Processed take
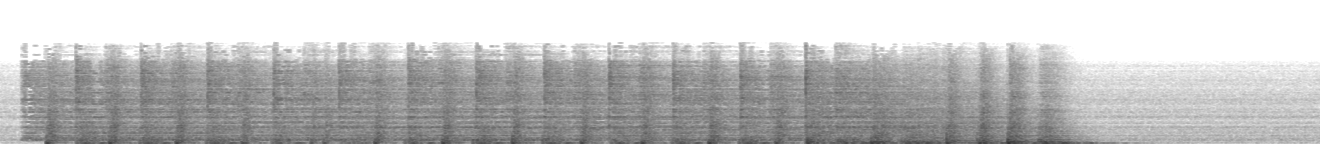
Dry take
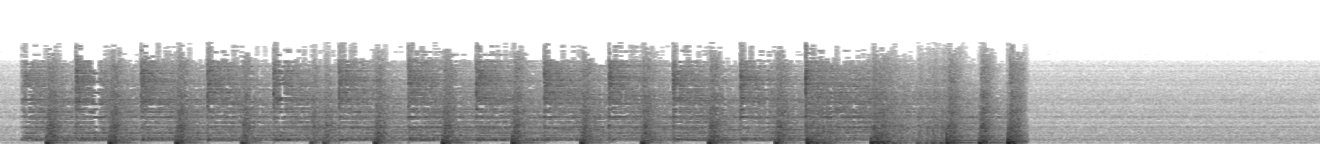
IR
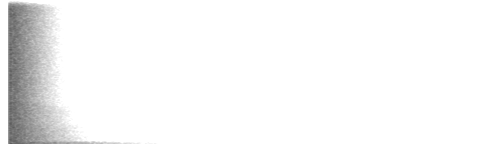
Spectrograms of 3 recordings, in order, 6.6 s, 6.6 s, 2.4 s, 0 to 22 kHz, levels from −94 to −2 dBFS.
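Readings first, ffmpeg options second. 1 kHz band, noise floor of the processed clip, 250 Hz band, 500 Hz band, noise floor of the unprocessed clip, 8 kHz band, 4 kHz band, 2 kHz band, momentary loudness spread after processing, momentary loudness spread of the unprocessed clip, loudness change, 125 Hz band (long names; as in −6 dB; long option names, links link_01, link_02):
−5.5 dB, −59 dBFS, −5.0 dB, −5.0 dB, −53 dBFS, −6.0 dB, −6.0 dB, −5.5 dB, 4 LU, 3 LU, −6.0 dB, −5.0 dB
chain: -filter_complex "[0:a]asplit=2[link_01][link_02];[1:a]atrim=start_sample=2205,asetrate=37044,aresample=44100,adelay=148[link_03];[link_02][link_03]afir=irnorm=-1:irlink=0,volume=-12dB[link_04];[link_01][link_04]amix=inputs=2:normalize=0,volume=-7.5dB"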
